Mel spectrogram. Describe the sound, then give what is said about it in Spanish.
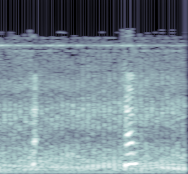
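A steady, dense drone of a traffic-reporting helicopter's rotor and engine noise fills the whole recording at moderate loudness, with two brief snatches of a voice cutting through it. “Javi, si nos oyes, toca la bocina del helicóptero, por favor.”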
